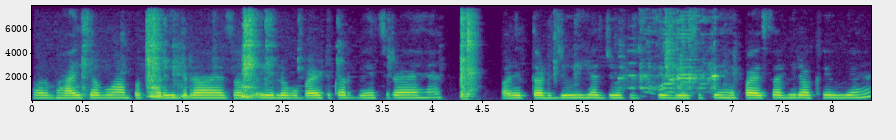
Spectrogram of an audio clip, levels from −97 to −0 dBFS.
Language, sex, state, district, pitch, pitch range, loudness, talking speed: Hindi, female, Bihar, Jahanabad, 215 Hz, 210-225 Hz, -15 LUFS, 205 wpm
